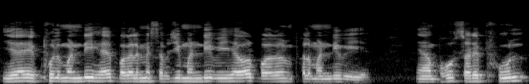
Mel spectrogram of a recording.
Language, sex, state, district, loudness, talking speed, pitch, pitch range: Angika, male, Bihar, Purnia, -15 LUFS, 260 wpm, 145 Hz, 135-150 Hz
